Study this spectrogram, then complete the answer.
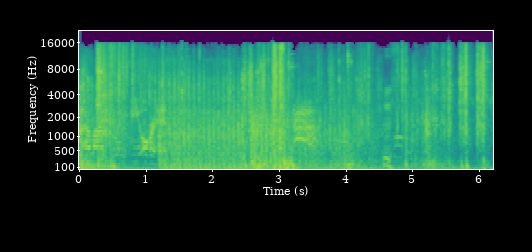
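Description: Suppressed gunfire from a weapon in Call of Duty Modern Warfare crackles in rapid bursts among other battle noise, with a voice talking over parts of it.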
